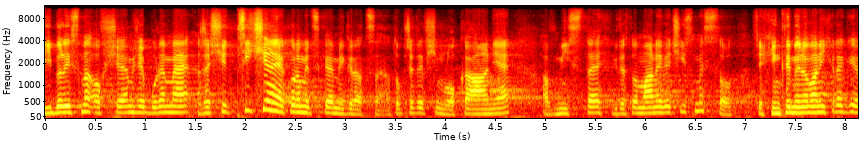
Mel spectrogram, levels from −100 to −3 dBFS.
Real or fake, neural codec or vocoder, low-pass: fake; vocoder, 24 kHz, 100 mel bands, Vocos; 10.8 kHz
